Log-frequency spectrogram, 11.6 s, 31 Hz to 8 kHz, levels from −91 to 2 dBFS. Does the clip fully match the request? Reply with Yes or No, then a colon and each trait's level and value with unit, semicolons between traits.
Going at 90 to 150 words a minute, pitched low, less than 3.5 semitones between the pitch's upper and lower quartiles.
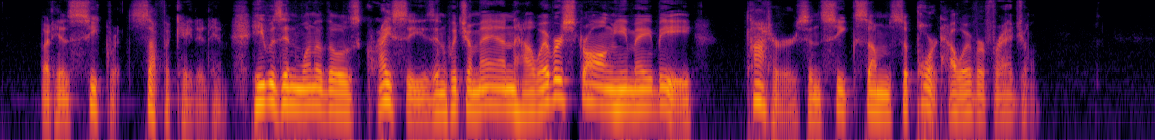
No: average, 145 wpm; low, 110 Hz; average, 4.3 semitones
